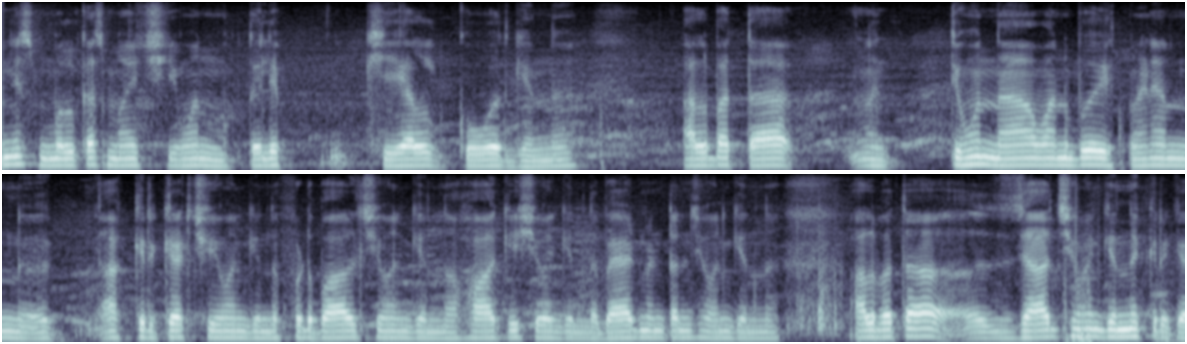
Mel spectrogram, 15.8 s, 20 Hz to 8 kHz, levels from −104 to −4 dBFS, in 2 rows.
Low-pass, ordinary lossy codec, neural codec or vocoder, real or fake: none; none; none; real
